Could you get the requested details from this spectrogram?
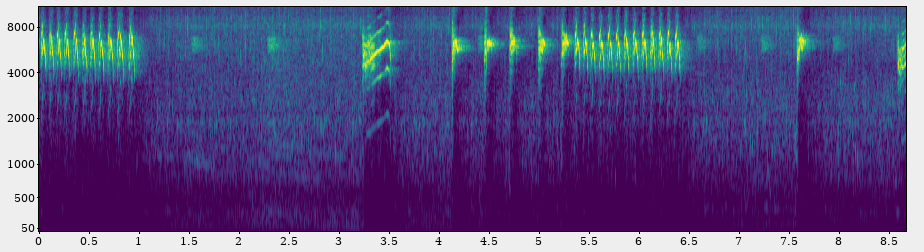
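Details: Crimson sunbird song for training: a rapid high trill of thin ticks, a quiet gap, a buzzy rising phrase, then separate high chips that speed into another fast trill, with a last sharp note.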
